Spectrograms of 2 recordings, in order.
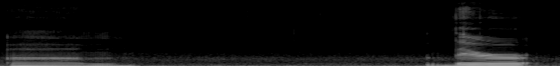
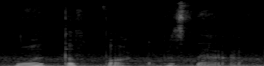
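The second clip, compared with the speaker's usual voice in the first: startled mutter; 9 dB quieter than usual. Retold or imitated. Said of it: "and I'm like".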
